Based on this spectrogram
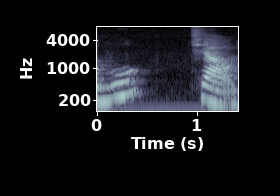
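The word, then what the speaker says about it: Wu Zhao: it's not it it it begins with a Z but I checked its pronunciation it is called who I lost my cursor here okay so Wu chow you will see it mucho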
